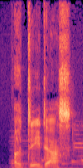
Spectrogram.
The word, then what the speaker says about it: Adidas: Adidas is the correct pronunciation. – Adidas. – Ah, que Adidas. – Tu l'avais. – Adidas. – Mais Adidas. – Non, j'ai Adidas. Adidas. – Mais ça sonne Adidas. Tout vraiment snob, hein? – Oui, mais c'est parce que c'est allemand.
